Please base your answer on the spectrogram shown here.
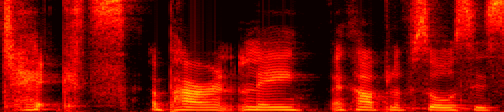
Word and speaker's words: TikZ: seems that it was developed and is maintained by Germans and as such it is pronounced tics apparently a couple of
